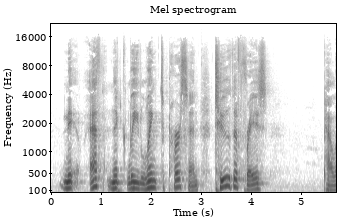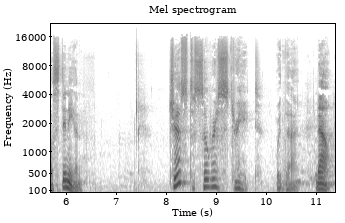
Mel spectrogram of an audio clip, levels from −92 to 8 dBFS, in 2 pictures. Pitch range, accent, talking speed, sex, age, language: 105-150 Hz, American, 75 wpm, male, 60-79, English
